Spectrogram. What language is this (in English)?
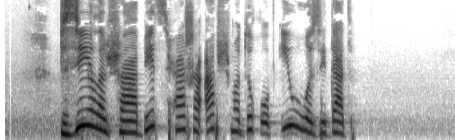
Abkhazian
